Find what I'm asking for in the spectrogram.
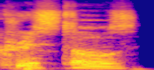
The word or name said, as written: Chrystals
